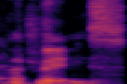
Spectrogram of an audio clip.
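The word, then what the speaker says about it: Atreides: How do you pronounce it? At trades. At trades.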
